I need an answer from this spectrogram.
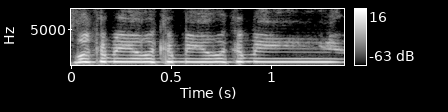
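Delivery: very high, tiny, cute little voice. Describing an inner voice searching for validation, the speaker does a cute little voice. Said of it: "little cute little voice".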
